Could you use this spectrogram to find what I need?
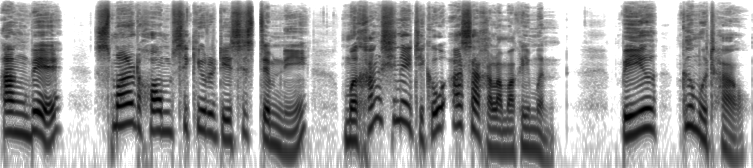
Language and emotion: Bodo, surprised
